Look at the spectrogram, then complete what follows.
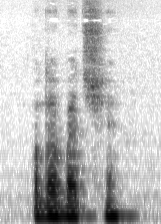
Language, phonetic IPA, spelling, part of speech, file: Polish, [pɔˈdɔbat͡ɕ‿ɕɛ], podobać się, verb, LL-Q809 (pol)-podobać się.wav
